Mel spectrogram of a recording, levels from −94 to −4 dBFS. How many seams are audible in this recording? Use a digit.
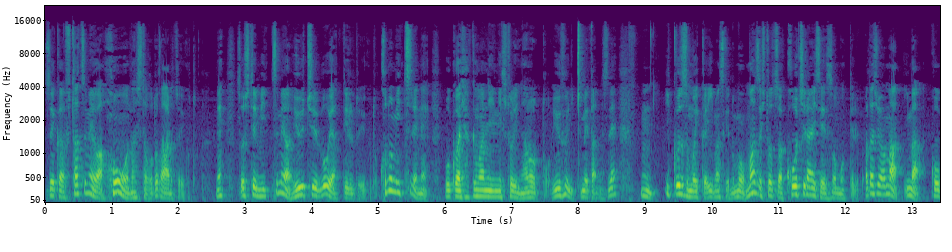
1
